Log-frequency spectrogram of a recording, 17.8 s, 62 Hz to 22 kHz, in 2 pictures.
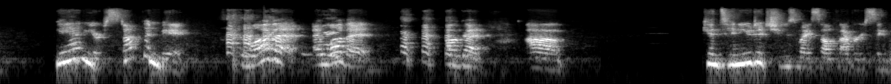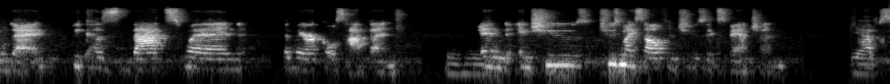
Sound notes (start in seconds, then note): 2.2 laughing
